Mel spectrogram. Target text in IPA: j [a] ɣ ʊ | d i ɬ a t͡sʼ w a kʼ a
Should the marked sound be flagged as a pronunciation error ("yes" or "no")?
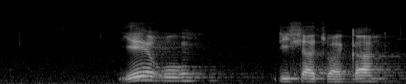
yes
